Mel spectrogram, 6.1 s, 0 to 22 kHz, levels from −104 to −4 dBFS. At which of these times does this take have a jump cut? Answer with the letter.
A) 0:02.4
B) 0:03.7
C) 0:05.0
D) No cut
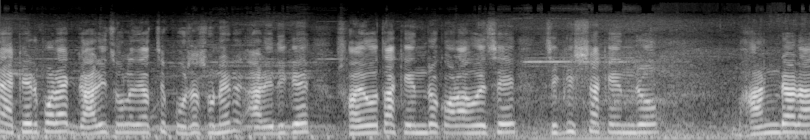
D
